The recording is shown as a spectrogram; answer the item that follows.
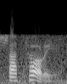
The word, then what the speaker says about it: satori: is in Japanese and then it is called Satori I'll write that down it's an unfamiliar word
